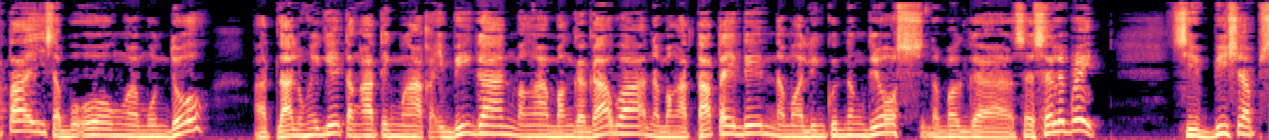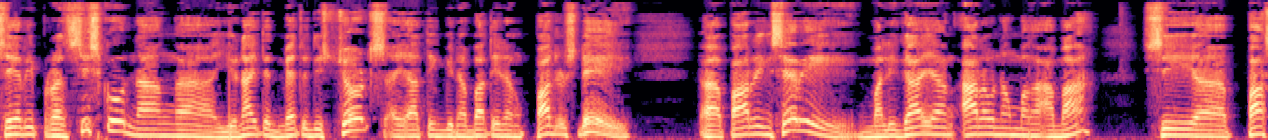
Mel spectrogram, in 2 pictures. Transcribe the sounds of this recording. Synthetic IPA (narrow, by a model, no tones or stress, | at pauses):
t̪ajsɐbʊʔoŋmʊnd̪o̞ | ʔɐ̰t̪laːlʊŋhɪɡɪt̪ɐŋʔaːt̪ɪŋmɐŋakɐʔɪbiːɡɐnmɐŋamɐŋɡaɡaːwanɐmɐŋat̪aːt̪ɐjd̪ɪnːɐŋmɐŋalɪŋkod̪̚nɐŋd̪jo̞snɐ̰mɐɡsɛsɛlɛbɹejt̪̚ | sɪbiʃɐp̚sɛɾɪpɾansiskonɐŋajʊnajt̪ɛd̪̚mɛt̪od̪ɪst͡ʃɔɹt͡ʃɐ̰jʔaːt̪ɪŋbɪnaːbaːt̪ɪnɐŋpad̪ɛɹsd̪ɛj | ʔapaːɾɪŋsɛɾɪmɐlɪɡaːjɐŋaːɾɐwnɐŋmɐŋaʔɐma | sɪapa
